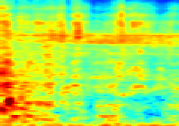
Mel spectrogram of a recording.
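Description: Water from a garden hose streams steadily with a broad hissing spray, close and continuous for the whole moment, with no talk over it.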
